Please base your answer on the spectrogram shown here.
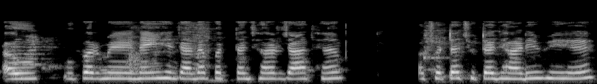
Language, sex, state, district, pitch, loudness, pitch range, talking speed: Hindi, female, Chhattisgarh, Balrampur, 275 Hz, -17 LUFS, 265-280 Hz, 160 wpm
